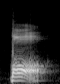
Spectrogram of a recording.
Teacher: Ujung lidahnya sekali lagi nempelnya ke gusi. · Kesalahan berikutnya yang harus kita perbaiki tadi adalah pengucapan huruf to. Huruf to itu teman-teman keluarnya dari ujung lidah kita dengan gusi gigi seri atas. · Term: huruf th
